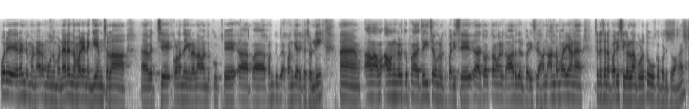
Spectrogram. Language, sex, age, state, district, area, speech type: Tamil, male, 18-30, Tamil Nadu, Namakkal, rural, spontaneous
